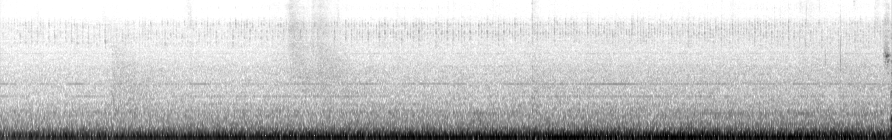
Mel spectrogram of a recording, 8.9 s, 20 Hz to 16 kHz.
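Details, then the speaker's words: 1953 Chevrolet Bel Air hardtop, inline 235 six, just after a cold start; low, smooth, steady idle rumble with an even beat, no ticks or misfires; normal idle. "Nice throttle response, a little rumble coming out of that inline 235."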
